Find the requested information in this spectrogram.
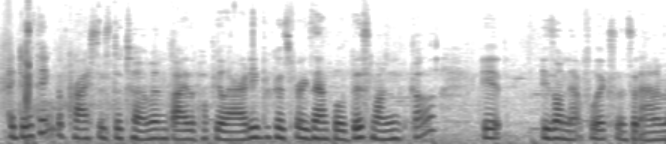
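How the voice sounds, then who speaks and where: A soft-spoken woman talks at a very fast pace with a medium pitch. Her pitch variation is ordinary, and there is noticeable background noise. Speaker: travel and lifestyle vlogger. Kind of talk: casual vlog. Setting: inside a secondhand bookshop.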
